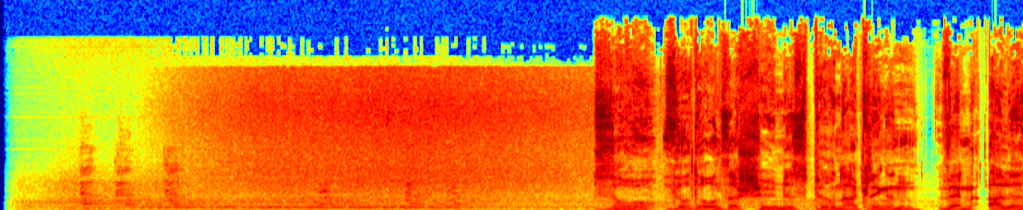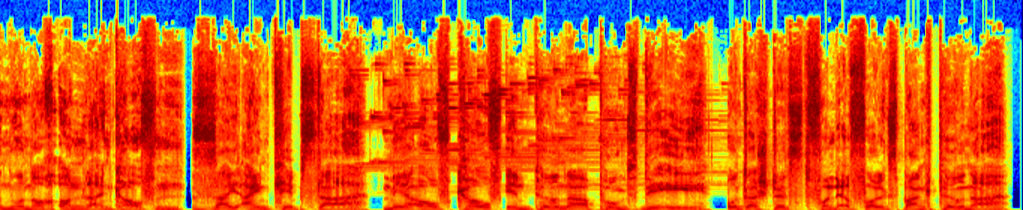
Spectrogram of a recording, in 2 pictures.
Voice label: spot wind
